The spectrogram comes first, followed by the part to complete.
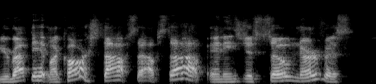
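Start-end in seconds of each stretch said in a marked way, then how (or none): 0.0-2.1 acted shout, higher. Retelling a traffic stop, repeating his own warning to a driver: imitating his own yell. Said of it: "I'm yelling at him like".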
